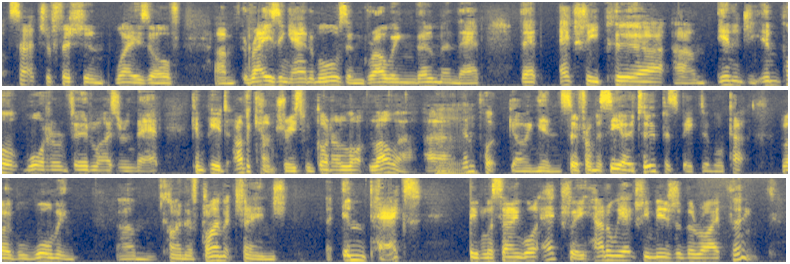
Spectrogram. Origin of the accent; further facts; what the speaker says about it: New Zealand; being a Kiwi, you might say Christmas roast or something like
